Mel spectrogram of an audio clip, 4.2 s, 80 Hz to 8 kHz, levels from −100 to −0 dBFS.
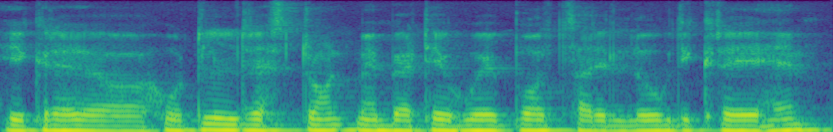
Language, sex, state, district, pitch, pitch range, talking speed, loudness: Hindi, male, Himachal Pradesh, Shimla, 120 Hz, 115-125 Hz, 200 wpm, -13 LUFS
